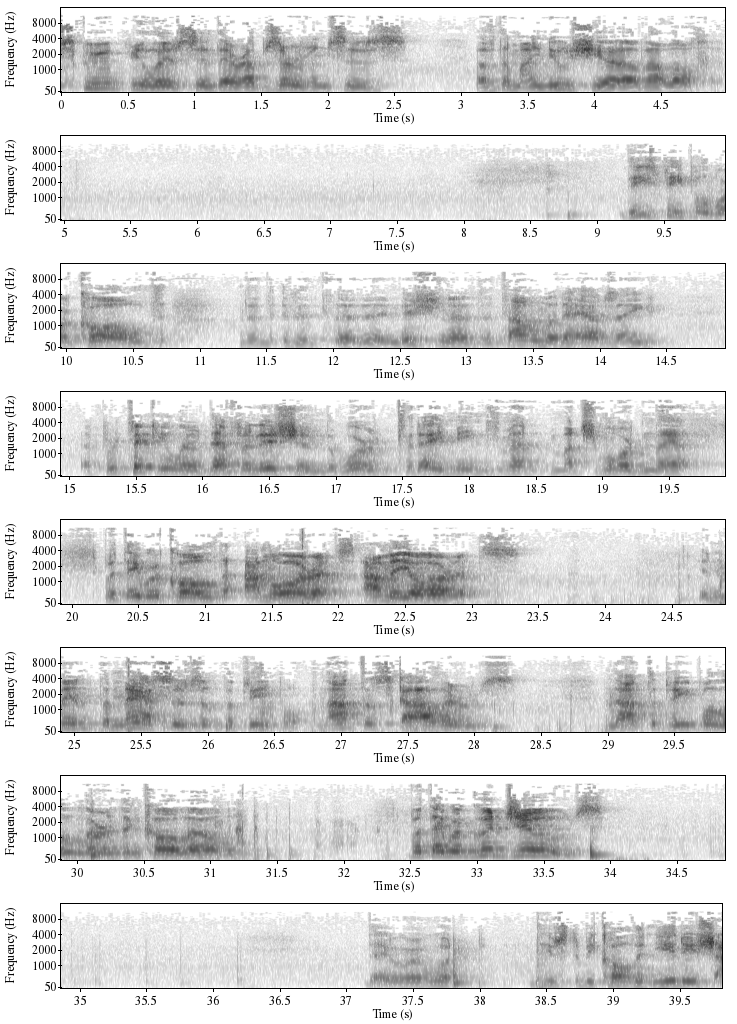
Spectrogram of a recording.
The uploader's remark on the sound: His lecture was recorded live at Beit Knesset HaNassi in Jerusalem.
